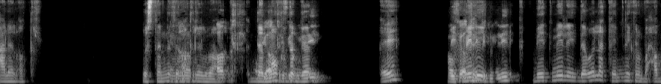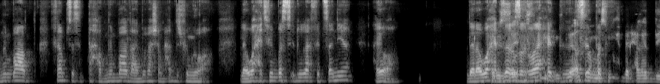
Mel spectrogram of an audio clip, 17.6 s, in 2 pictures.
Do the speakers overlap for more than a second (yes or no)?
yes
